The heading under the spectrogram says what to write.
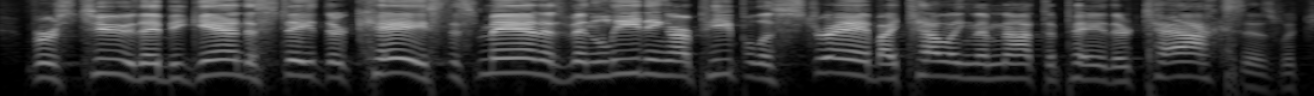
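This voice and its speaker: Projecting a raised voice, a man with high pitch and a bright, sharp tone speaks at a moderate pace. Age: 40s. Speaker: pastor. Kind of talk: sermon.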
